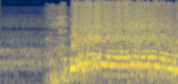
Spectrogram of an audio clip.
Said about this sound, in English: So first off, as soon as we're done talking and she's like, let's do this, she opens her mouth and screams, but she doesn't just open her mouth. The skin, like, surrounding her mouth flaps open.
